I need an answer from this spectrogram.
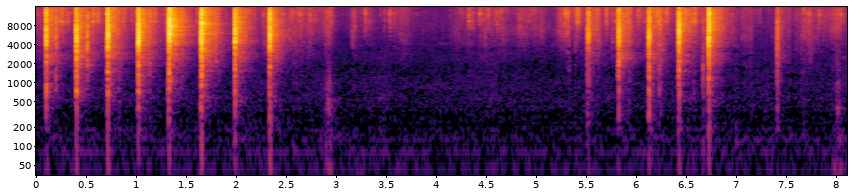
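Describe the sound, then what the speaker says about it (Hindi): Tarot cards are shuffled by hand in a quick run of about eight crisp, sharp riffling snaps, a quiet pause, then another burst of close, clicking shuffles, with no talking. "आप सभी लोगों के सामने ही शफल करूंगी कार्ड्स।"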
